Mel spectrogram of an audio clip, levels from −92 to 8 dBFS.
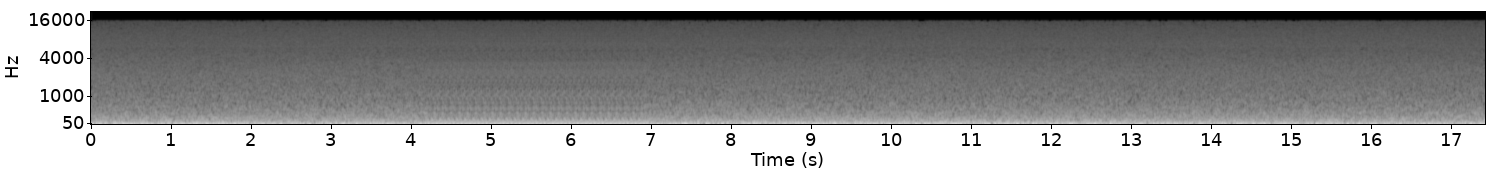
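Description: From 4.28 to 6.92 s, a broken-record loop: a 104 ms fragment repeats back to back, likely a stalled player resending its last buffer. The missing audio is lost.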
